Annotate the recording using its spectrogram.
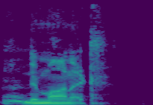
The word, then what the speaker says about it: mnemonic: Mnemonic. – It's Mnemonic. – The M is silent.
